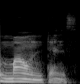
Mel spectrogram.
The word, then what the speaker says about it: mountains: - Це гори там цікаво те що в кінці I літера I перед N не читається mountains не mountains Тобто ми не кажемо ось це і або I Ні це просто mountains так ніби тої літери I просто не існує I have Two Brothers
